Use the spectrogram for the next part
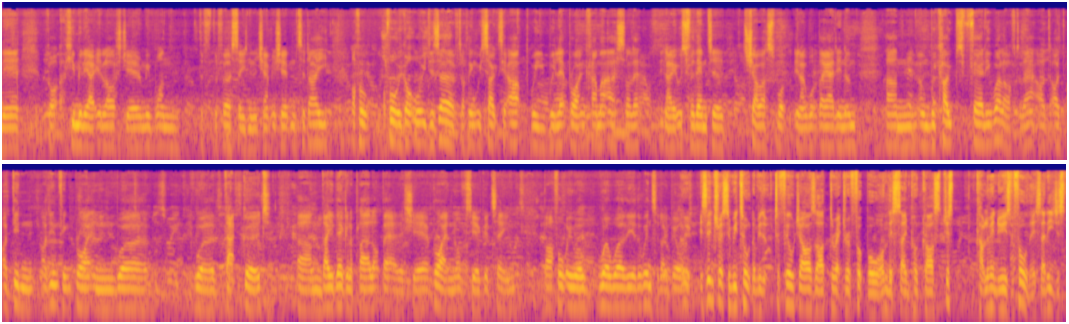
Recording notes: Post-match podcast from the pub. Plenty of comparisons to Crystal Palace chanting from the away end.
